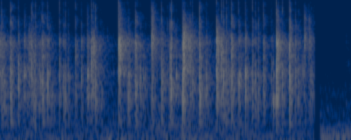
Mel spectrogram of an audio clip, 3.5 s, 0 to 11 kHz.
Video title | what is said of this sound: Filler Primer [ 66 Buick Riviera ] Episode 41 | I just shake it until it feels like it's just real thin in there. Everything's mixed up good.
